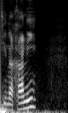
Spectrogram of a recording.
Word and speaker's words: Tinajani: Tinajani or as my guide just said, that's actually pronounced Tinahani, means something like pots or jars in Quechua.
